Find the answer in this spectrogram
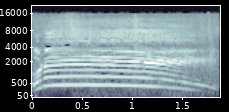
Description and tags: Male yelling, wind noise in background. Audiotechnica BP4025 stereo mic, Shure FP24 preamp, Olympus LS10 recorder. Recorded near Osuna, S Spain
